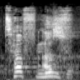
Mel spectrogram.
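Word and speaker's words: tout neuf: know that oh for real yeah it uh tough new tough new means brand new in in in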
